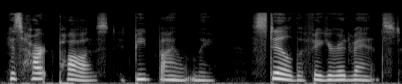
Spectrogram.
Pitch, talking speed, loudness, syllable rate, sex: 210 Hz, 120 wpm, -20 LUFS, 4.9 syllables/s, female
